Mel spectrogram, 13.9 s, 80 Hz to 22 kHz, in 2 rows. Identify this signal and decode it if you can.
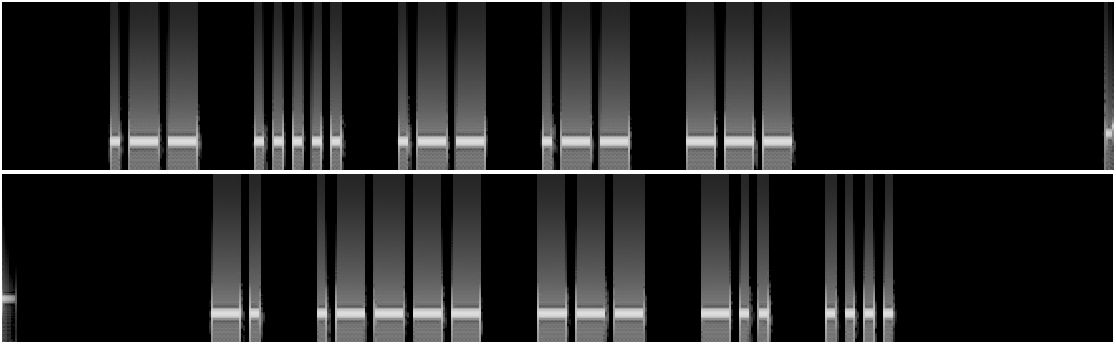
Morse code, heard as a keyed tone, about 20 wpm, spaced as for 14 wpm, 700 Hz. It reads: W5WWO N1ODH
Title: 161 Lesson 26g - Letter g - Call Signs 20wpm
